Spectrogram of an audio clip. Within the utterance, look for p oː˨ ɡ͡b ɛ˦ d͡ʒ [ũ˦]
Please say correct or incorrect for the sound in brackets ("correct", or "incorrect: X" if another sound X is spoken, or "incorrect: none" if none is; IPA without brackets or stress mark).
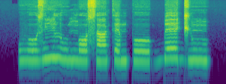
correct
